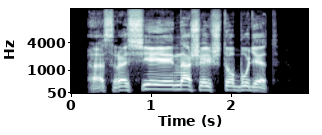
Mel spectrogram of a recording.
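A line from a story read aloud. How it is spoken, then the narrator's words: Impatient shout. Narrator (Russian): нетерпеливо выкрикнул с места казак, не успевший получить ответ от Пал Палыча в коридоре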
